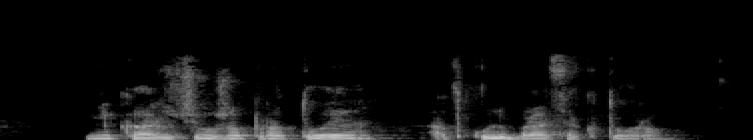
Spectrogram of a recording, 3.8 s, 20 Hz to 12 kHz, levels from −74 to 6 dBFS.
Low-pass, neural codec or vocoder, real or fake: 7.2 kHz; none; real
